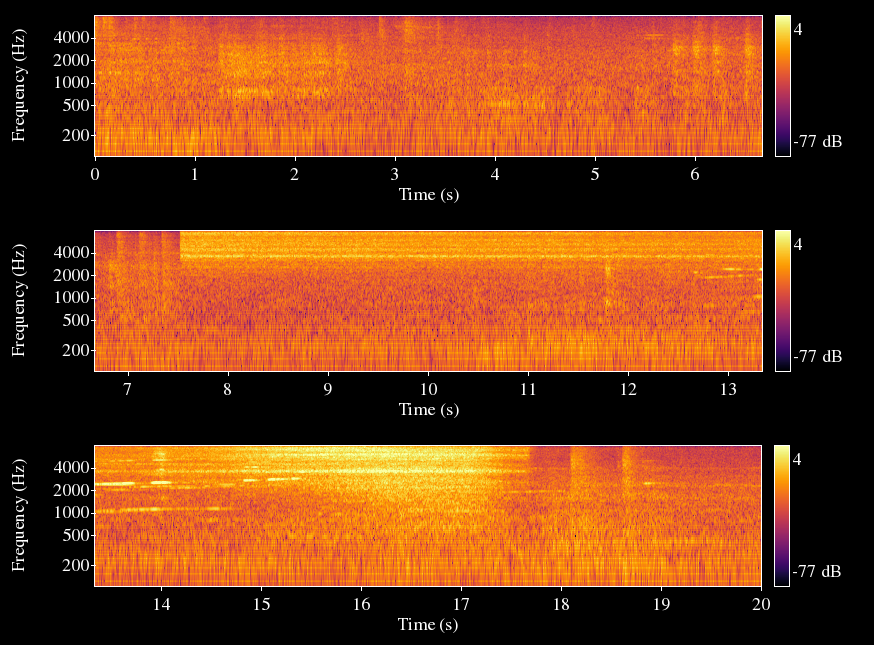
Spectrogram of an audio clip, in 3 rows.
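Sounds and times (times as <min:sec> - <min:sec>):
train wheels rumbling: 0:05.7 - 0:20.0
air hissing: 0:07.5 - 0:17.7
brake squeals: 0:07.6 - 0:17.7.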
